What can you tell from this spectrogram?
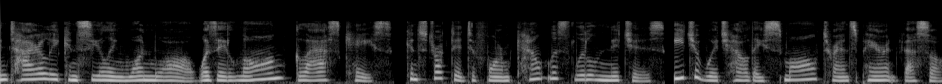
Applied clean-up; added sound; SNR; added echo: none; none; none; none.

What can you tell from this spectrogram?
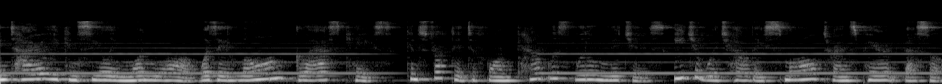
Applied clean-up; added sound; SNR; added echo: none; Wind instrument, woodwind instrument; 15 dB; reverberation time 0.5 s.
